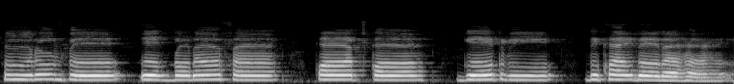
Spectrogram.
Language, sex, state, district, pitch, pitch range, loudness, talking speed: Hindi, female, Rajasthan, Jaipur, 205 Hz, 200-220 Hz, -12 LUFS, 115 wpm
